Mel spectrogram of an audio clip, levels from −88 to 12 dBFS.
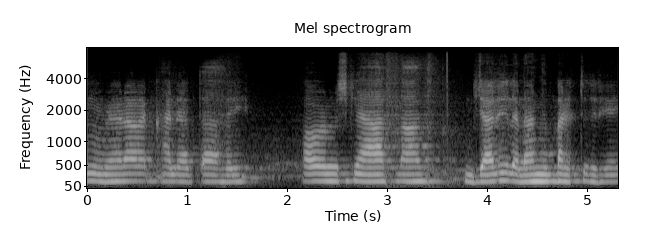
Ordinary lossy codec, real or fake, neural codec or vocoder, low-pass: none; fake; codec, 16 kHz, 0.5 kbps, X-Codec, HuBERT features, trained on balanced general audio; 7.2 kHz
